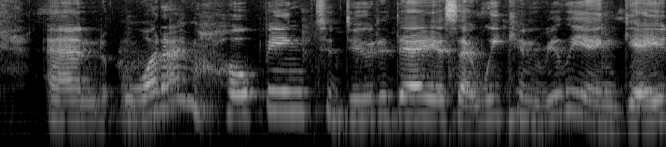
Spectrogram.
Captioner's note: none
